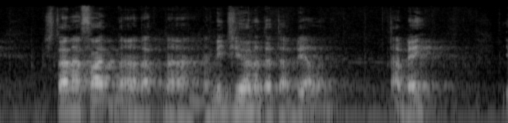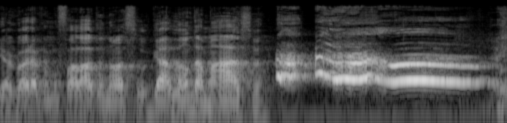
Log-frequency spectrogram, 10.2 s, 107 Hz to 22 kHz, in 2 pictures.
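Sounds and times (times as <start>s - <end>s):
speech: 0.5s - 4.4s, 5.0s - 8.0s
rooster crowing: 7.8s - 10.0s.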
